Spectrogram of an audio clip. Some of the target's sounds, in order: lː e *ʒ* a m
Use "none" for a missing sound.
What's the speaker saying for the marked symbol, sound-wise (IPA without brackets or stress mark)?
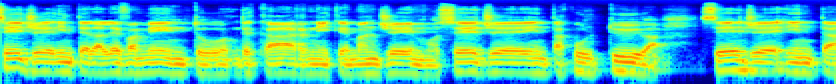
v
